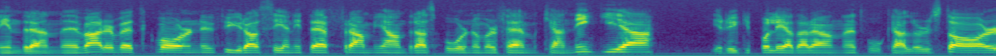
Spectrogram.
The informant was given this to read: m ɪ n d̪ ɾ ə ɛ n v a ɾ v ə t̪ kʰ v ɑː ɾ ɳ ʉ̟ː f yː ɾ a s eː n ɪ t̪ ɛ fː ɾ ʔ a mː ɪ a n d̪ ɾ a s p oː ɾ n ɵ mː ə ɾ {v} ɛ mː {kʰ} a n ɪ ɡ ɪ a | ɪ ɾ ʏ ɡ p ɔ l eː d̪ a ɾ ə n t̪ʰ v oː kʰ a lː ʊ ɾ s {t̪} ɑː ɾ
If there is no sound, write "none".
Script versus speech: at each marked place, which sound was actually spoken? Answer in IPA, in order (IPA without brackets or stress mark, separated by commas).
f, kʰ, t̪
